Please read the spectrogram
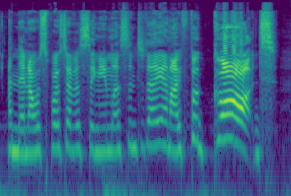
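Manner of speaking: loud frustrated outburst; exasperated exclaim. Real, not acted. Streamer confessing she forgot, loud exasperation. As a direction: blurt it out, annoyed at herself.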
